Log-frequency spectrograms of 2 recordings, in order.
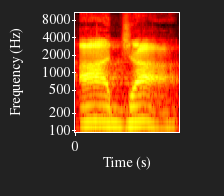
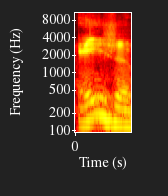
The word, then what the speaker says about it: Aja: It's not Aja. It's like Asia, but it's spelled AJA.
